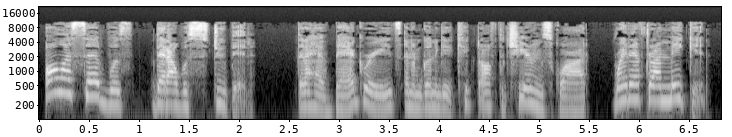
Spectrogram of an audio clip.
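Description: A woman's voice: mid-range voice, animated, fairly quick, no room sound, clean studio sound, voice pushed up. A woman voicing a bold, defiant teenage cheerleader in a story, outspoken and challenging. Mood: hurt, defiant.

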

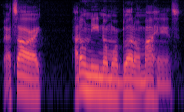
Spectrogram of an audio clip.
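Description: A man voicing a wiry, sickly, menacing older gun dealer in an audiobook, rough and raspy, with blunt street slang. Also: lowish voice, measured pace, a little mellow, no echo, close to an everyday voice. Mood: weary, knowing.

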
